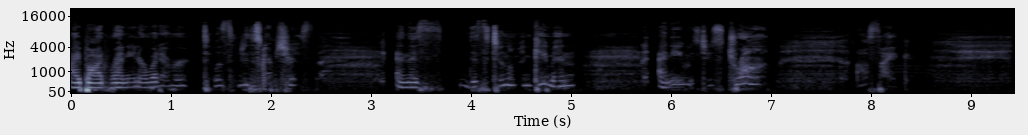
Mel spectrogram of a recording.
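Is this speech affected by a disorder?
Yes: laryngeal cancer; voice lost during fifth pregnancy, diagnosed seven months later, natural treatments, recurred, tracheostomy; about two years since voice loss, tracheostomy still in place, breathing through trach in throat; only little voice left, needs microphone turned way up.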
